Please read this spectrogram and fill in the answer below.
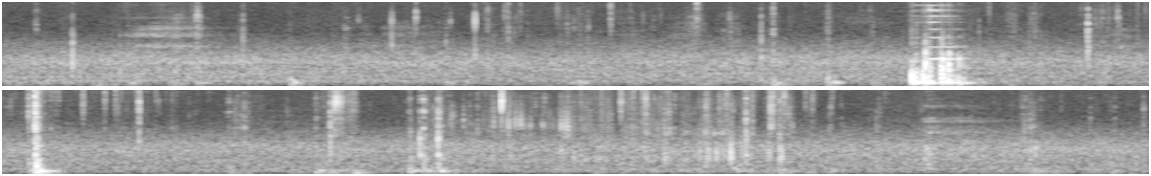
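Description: Small clicks, scrapes and crackles of a metal RV antenna mounting plate being pulled loose by hand from old, gummy lap sealant on a rubber roof. There is one loud metallic clatter a little before halfway and a sharp click about a second after it.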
